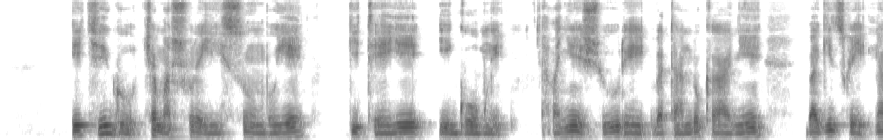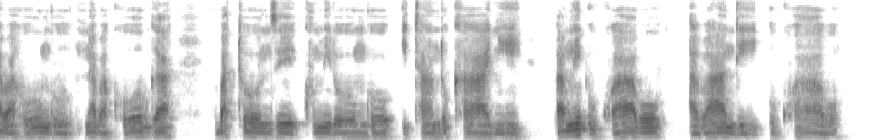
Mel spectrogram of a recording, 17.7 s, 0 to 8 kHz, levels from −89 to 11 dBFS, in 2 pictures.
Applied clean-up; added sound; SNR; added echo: none; none; none; none.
